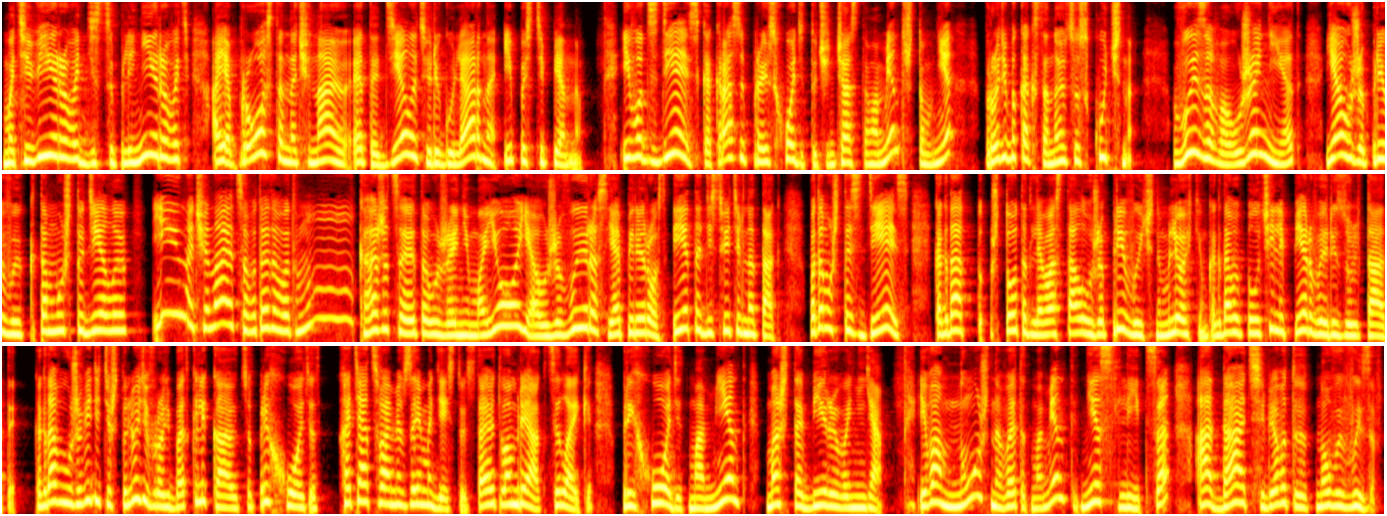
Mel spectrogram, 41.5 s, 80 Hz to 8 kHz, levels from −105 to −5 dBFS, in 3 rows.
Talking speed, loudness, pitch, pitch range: 160 wpm, -18 LUFS, 240 Hz, 215-285 Hz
